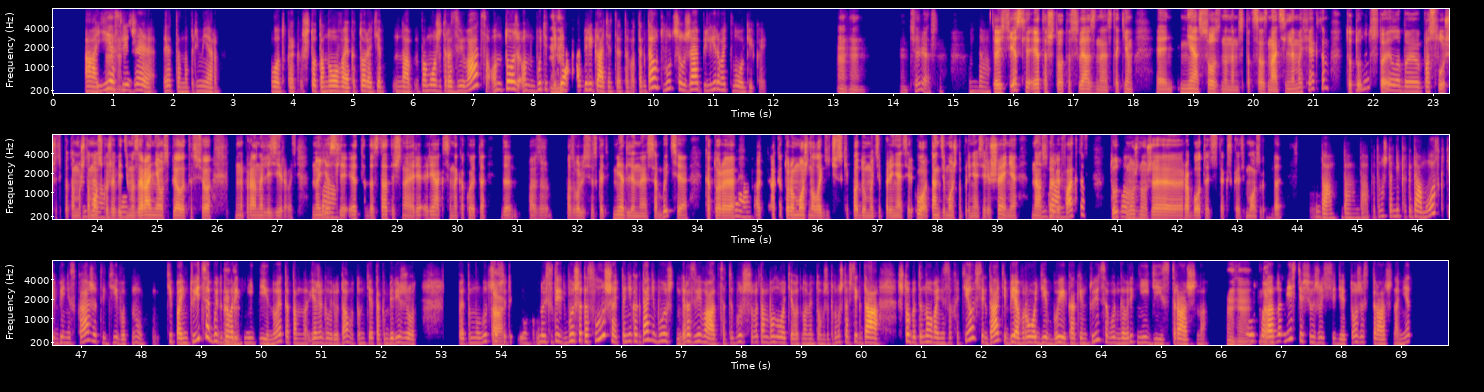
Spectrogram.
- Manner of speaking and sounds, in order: other background noise
- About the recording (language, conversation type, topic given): Russian, podcast, Как отличить интуицию от страха или желания?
